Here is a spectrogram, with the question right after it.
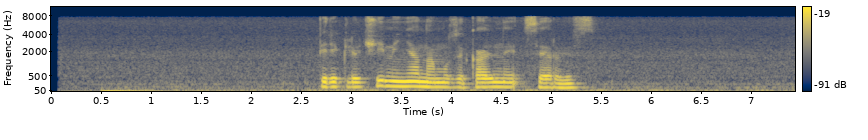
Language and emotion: Russian, neutral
